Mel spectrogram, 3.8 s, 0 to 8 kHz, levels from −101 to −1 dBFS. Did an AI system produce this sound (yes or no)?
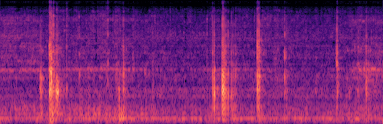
yes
